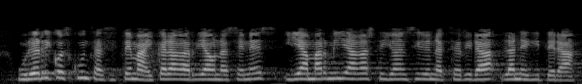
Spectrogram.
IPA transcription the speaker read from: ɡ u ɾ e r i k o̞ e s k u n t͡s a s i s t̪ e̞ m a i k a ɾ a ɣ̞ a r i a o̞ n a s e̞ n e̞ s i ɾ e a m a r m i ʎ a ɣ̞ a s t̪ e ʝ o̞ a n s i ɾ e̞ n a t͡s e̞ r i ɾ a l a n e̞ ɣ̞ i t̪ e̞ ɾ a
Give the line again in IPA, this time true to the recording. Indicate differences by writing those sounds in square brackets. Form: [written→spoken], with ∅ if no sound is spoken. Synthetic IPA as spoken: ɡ u ɾ e r i k o̞ e s k u n t͡s a s i s t̪ e̞ m a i k a ɾ a ɣ̞ a r i a o̞ n a s e̞ n e̞ s i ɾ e a m a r m i ʎ a ɣ̞ a s t̪ e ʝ o̞ a n s i ɾ e̞ n a t͡s e̞ r i ɾ a l a n e̞ ɣ̞ i t̪ e̞ ɾ a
